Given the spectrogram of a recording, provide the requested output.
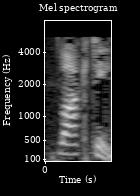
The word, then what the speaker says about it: Lochte: Swimmer Ryan, is it, how do you pronounce that name? L-O-C-H. Lochte. – Lochte, yes.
